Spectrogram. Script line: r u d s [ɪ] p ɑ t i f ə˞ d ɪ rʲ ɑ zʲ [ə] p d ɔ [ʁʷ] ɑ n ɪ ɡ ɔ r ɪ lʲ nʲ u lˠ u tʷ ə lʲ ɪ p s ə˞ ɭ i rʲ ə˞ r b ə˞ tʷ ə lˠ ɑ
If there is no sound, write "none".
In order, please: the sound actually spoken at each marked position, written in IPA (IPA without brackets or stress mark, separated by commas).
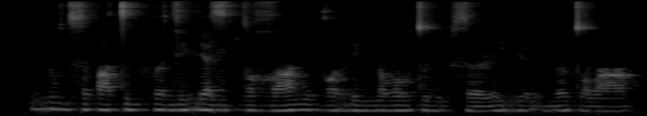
ə, ə, ʁʷ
